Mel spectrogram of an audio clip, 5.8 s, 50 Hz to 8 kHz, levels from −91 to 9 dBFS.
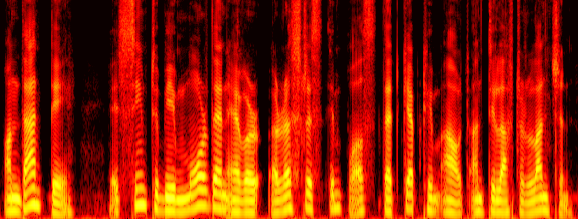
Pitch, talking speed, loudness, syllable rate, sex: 125 Hz, 205 wpm, -19 LUFS, 5.6 syllables/s, male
